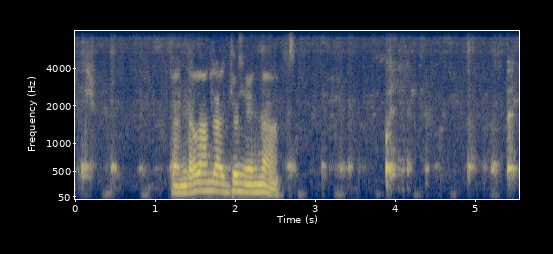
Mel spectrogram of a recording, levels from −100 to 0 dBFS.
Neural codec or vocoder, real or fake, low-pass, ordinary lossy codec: codec, 16 kHz in and 24 kHz out, 1.1 kbps, FireRedTTS-2 codec; fake; 7.2 kHz; Opus, 32 kbps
